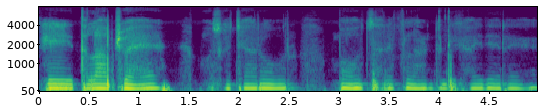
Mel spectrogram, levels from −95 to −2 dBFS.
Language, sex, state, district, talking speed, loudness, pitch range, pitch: Hindi, male, Punjab, Pathankot, 170 wpm, -21 LUFS, 135-140 Hz, 140 Hz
